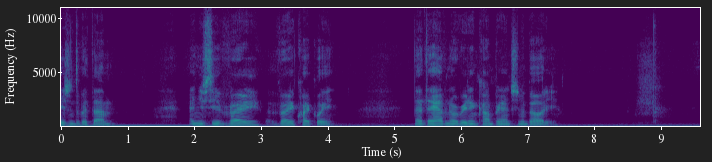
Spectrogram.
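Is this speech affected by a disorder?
Yes: cerebral palsy, spastic.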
